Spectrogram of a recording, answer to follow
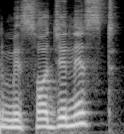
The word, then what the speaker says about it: misogynist: The somebody who hates women is called misogynist, and the hatred of women is called misogyny. Just to make it so, misogyny, misogynist. Make sure that you pronounce this G here correctly.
